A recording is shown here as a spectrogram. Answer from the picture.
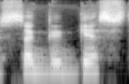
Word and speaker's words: suggest: So there's a G sound, G, and then it's followed by a J sound, suggest, G, J.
